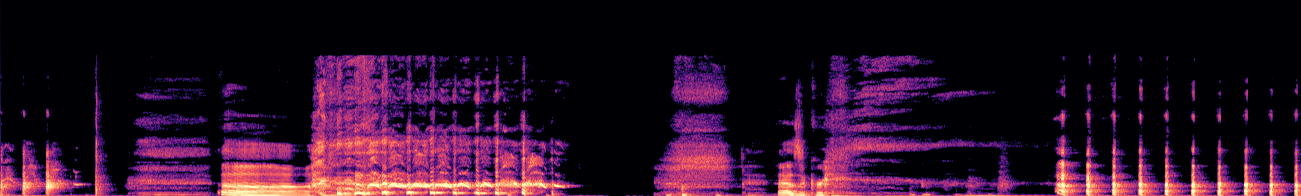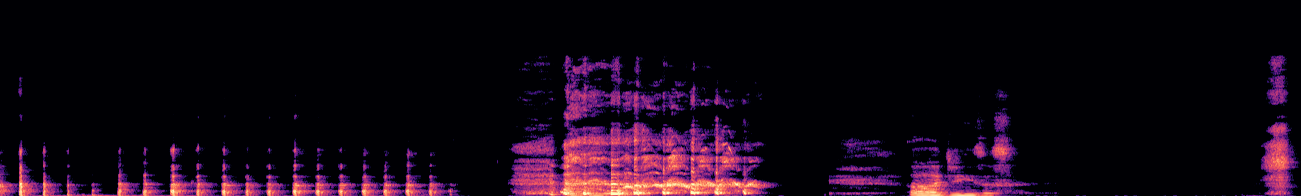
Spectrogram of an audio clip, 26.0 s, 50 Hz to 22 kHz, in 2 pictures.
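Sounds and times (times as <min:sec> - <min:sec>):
man laughing hard: 0:00.0 - 0:01.0, 0:02.2 - 0:05.7, 0:10.6 - 0:17.5, 0:18.5 - 0:20.6.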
